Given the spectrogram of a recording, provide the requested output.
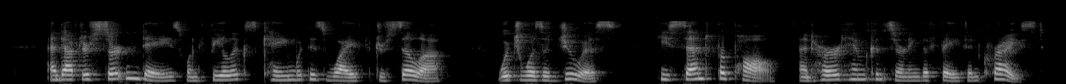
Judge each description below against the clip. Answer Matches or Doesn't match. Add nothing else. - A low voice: Doesn't match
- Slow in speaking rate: Doesn't match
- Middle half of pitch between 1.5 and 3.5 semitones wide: Doesn't match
